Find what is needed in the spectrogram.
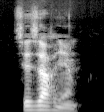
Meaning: of Caesar; Caesarian
- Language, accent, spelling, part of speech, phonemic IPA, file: French, France, césarien, adjective, /se.za.ʁjɛ̃/, LL-Q150 (fra)-césarien.wav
